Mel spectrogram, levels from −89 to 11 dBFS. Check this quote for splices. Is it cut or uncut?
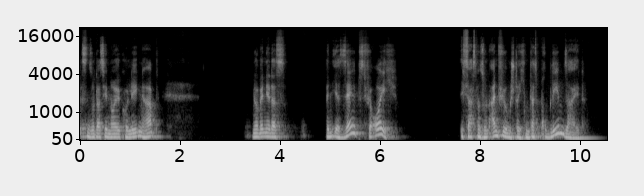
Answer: uncut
